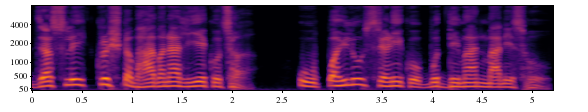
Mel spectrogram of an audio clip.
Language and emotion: Nepali, neutral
